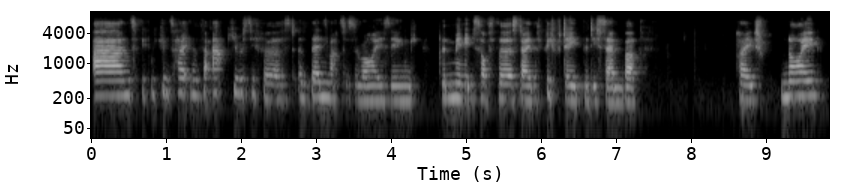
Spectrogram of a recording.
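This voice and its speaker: Bright-voiced woman chairing a meeting. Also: medium pitch, low-quality recording. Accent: English West Midlands. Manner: measured, procedural, with frequent fillers. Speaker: committee chair.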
